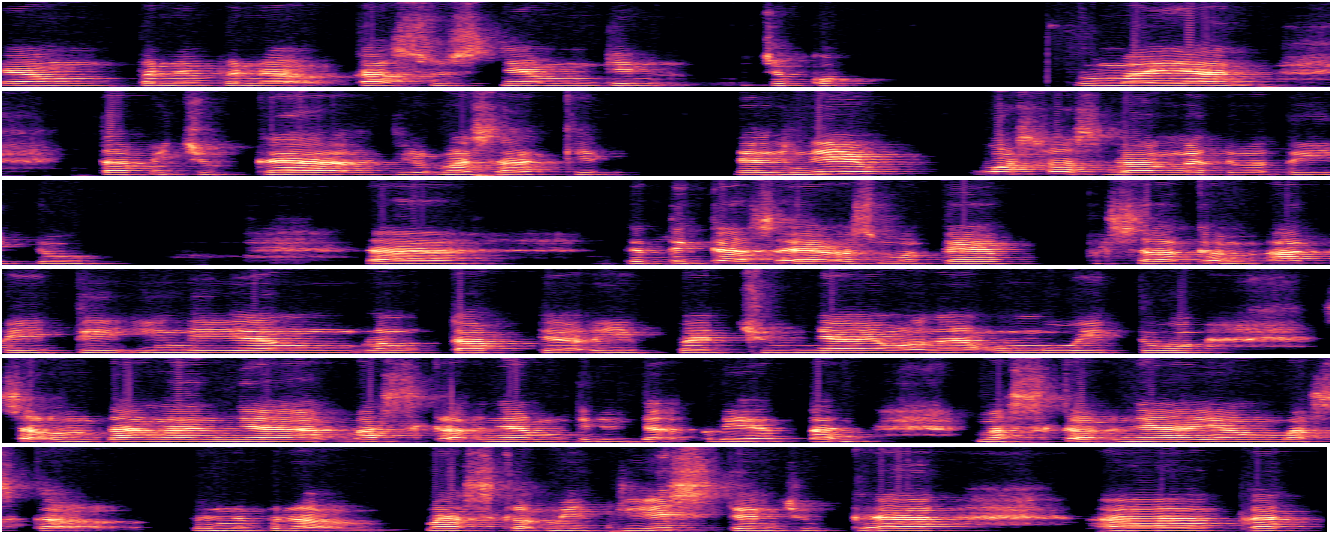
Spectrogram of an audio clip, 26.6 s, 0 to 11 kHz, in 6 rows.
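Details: Woman, 27, with profound hearing loss (100 dB left, 110 dB right), cochlear implant user since age 3; speech of a cochlear implant user with profound hearing loss.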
